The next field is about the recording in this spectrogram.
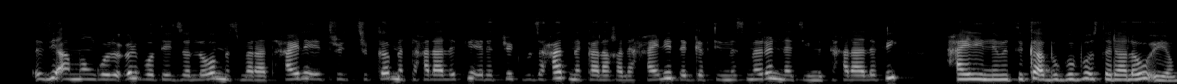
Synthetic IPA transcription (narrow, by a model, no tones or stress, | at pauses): ʔɨziaβmo̞ŋɡo̞lɨʕulvo̞t̪ʰed͡ʒzɐlːɐwo̞mːɐsmɐɾat̪ħajlieet̪ɾiksɨɾɨkːɐβmɐt̪ːɨħalalɐfielek̚t̪ɾik̚bɨzuħat̪mɐkʰːɐlaxɐlɐħajlid̪ɐɡːɐft̪ʰimɐsmɐɾɨnːɐt̪ʰimɨt̪ːɨ̥ħalalɐfi | ħajlinɨmɨt̪ʰɨkːaʔbɨɡubːuʔzɨt̪ʰɐd̪alɐwuʔɨjːo̞m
